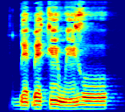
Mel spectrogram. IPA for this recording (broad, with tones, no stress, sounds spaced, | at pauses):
ɡ͡b ɛ˨ ɓ ɛ˧ k ɛ̃˦˨ w ɛ̃˨˦ ɣ oː˦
